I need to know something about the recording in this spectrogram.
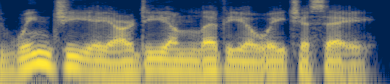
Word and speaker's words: Wingardium Leviosa: "The pronunciation will be Wingardium Leviosa," once again the man slowly explained and the girl nodded her head in understanding. "Wingardium Leviosa," the girl muttered as followed the wand movements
